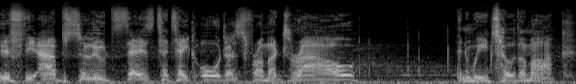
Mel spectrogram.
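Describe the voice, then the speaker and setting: A man speaks in a put-on character voice at a fairly slow pace. Clear background noise is present. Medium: video game. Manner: rough, sneering.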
